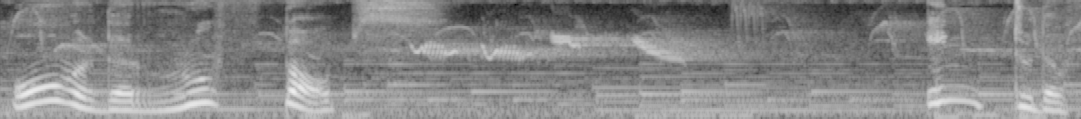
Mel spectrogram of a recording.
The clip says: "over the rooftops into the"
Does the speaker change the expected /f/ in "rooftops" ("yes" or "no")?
no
